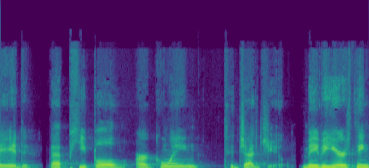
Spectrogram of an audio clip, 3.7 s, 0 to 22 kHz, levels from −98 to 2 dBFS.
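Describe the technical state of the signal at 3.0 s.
At 3.0 s the speech signal is intact, with no audible fault at that moment.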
